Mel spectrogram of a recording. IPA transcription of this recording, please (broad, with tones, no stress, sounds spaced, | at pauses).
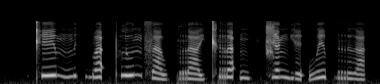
kʰ eː˥˩ m n e˥˩ k̚ b a˦˥ ʔ pʰ l u˥˩ n s a˨˩ w p r a˩˦ j kʰ r a˥˩ ʔ ŋ ɯ˨˩ k̚ t͡ɕ a˥˩ ŋ j e˨˩ ʔ w eː˥˩ p̚ r ɯ˧ a̯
